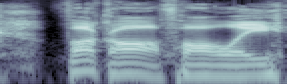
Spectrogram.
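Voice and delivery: full, grown man's voice. Retelling a scene where Brandon answers his mom: full man's voice. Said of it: "with a full man's voice".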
